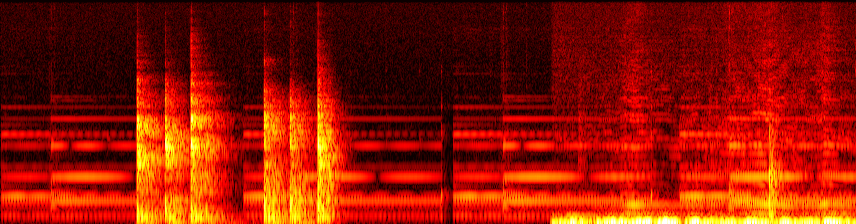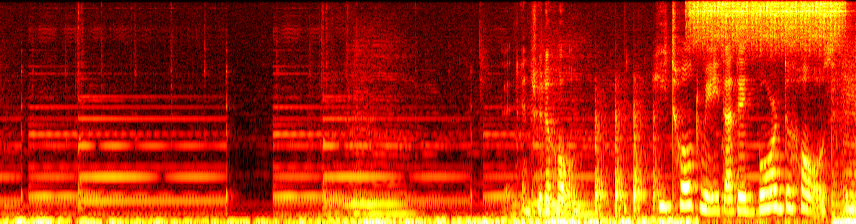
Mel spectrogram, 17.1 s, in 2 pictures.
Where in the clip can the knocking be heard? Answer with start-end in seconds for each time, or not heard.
1.4-3.4, 7.2-7.8, 14.5-15.2.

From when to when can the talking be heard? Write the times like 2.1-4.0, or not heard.
13.6-17.0.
